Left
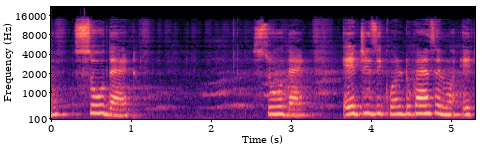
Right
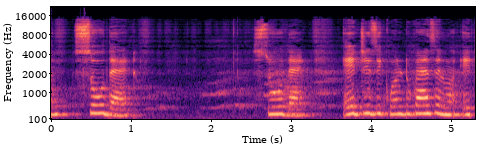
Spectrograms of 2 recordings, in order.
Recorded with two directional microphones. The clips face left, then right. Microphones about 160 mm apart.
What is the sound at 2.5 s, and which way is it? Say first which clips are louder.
A woman's voice: left 1 dB; 40° left (ahead or behind).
